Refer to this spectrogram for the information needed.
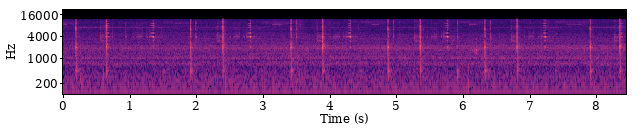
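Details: Hitachi Deskstar 5K3000 2TB 3.5" drive in a dock, kicked during file transfer: continuous sharp clicking about twice a second that never stops, computer doesn't recognize it; possible click of death, not confirmed.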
